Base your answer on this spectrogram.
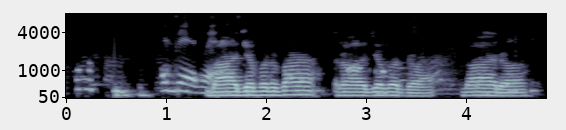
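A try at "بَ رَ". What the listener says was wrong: জি তারপরেরটা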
